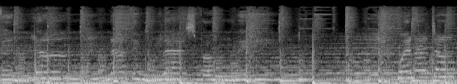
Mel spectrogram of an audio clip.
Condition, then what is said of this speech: None; typical speech.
